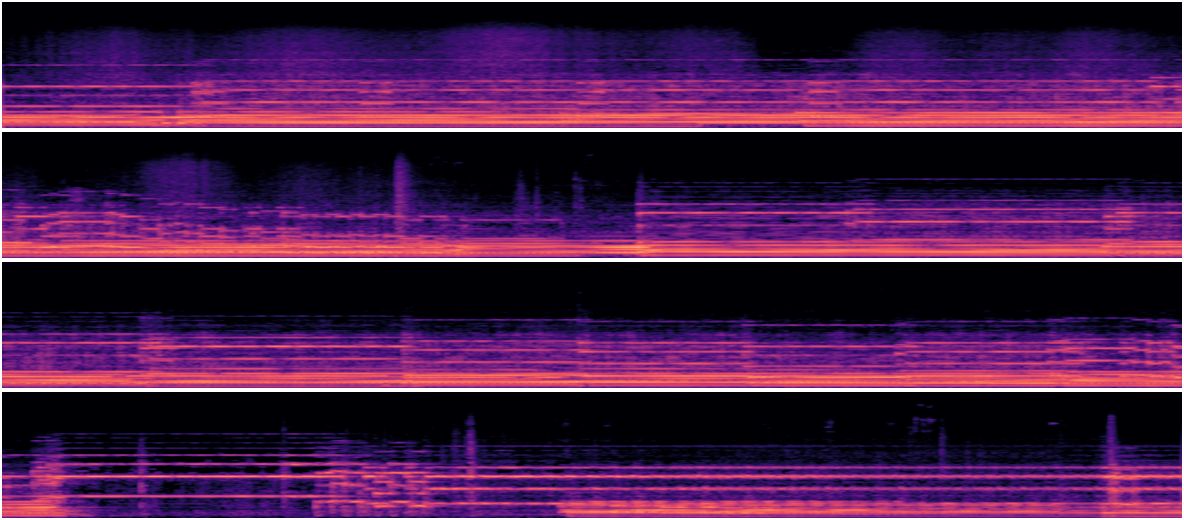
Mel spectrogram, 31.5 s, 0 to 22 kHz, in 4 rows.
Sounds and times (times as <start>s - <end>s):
Organ: 0.0s - 31.4s.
